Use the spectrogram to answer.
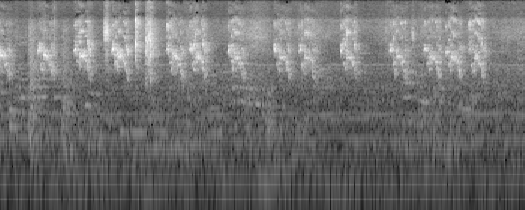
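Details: Pet budgerigars kept in a wooden cage, after losing the male father bird, chattering steadily: dense run of scratchy, buzzy squawks and chirps, around two per second, continuing through the whole stretch.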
